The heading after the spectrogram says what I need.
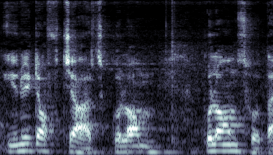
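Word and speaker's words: coulomb: देता हूं unit of कूलम कूलम्स होता है। ठीक है? इसको कूलम बोलते हैं। स्पेलिंग होती है सी ओ यू कूलम।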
